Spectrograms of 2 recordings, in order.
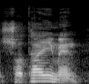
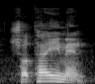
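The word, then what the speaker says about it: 初対面: 발음은 쇼타이맨 쇼타이맨 우리가 뭐 첫만남 개념이지만 일본에서는 초대면 쓴다라는 쇼타이맨 쇼타이맨 발음 쓰기시고요.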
